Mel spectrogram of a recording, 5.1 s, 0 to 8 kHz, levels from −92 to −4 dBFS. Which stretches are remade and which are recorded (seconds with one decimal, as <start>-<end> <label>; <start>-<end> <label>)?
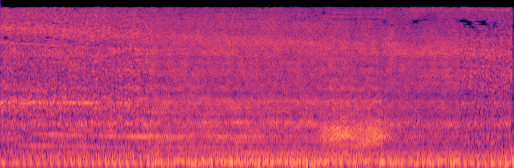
0.0-1.5 recorded; 1.5-4.6 remade; 4.6-5.1 recorded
